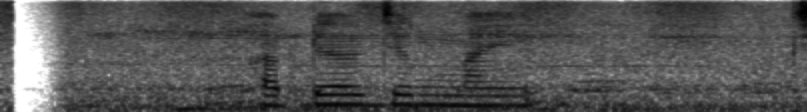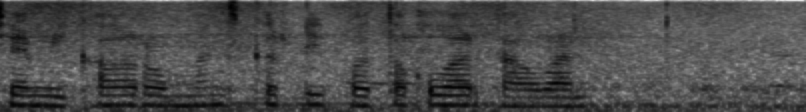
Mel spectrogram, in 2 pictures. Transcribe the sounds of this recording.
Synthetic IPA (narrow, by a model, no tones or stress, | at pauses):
ʔap̚dɛld͡ʒɨŋmai | t͡ʃɛmikʰalromanskɨrdipɔt̪ɔkəwart̪awan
